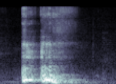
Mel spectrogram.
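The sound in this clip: Throat clearing by a preacher in the middle of a German sermon. It is one loud, rough, guttural burst split into two quick parts, then fades out, with no talk around it.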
